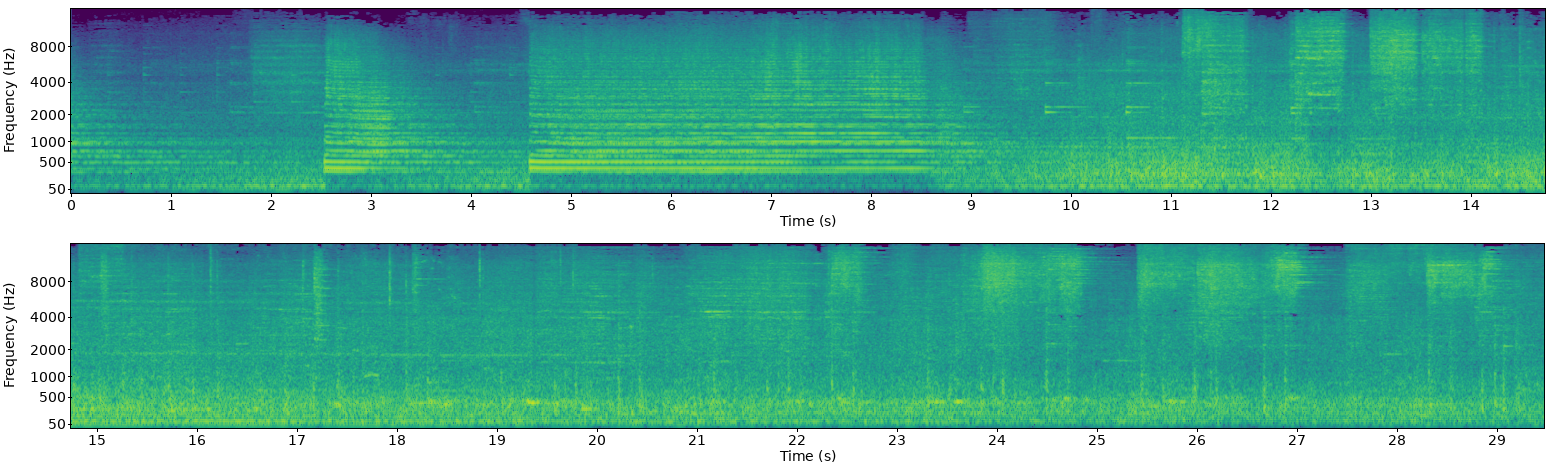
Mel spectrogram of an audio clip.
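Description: Diesel freight train horn sounding in blasts, the last held about four seconds, then the locomotives and cars passing close with a heavy rumble and steady clickety-clack of wheels over rail joints, with some wheel squeal.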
